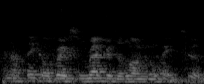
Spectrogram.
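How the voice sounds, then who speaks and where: A man's voice: mid-range voice, level tone, very fast, darkish tone, lightly acted. A man acting a cocky, curt baseball star with a blunt, clipped delivery in a staged play reading. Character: cocky, curt male baseball star; also gruff father. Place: stage before a room, far microphone. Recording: echoey distant stage recording with noise.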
